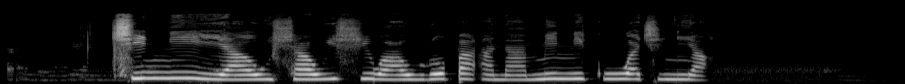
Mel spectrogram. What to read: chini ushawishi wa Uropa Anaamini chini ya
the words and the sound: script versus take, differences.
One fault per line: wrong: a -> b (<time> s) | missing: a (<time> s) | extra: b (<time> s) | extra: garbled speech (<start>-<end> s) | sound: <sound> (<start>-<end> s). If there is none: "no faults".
extra: ya (2.2 s)
extra: kuwa (5.9 s)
